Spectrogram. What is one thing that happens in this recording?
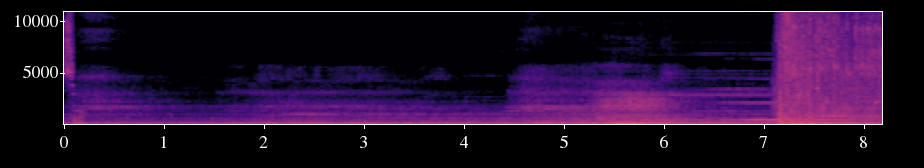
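Footsteps run across a hard stone floor.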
